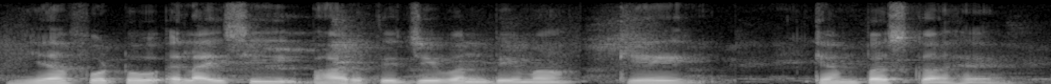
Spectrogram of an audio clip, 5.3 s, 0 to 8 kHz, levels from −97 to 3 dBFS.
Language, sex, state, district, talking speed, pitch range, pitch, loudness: Maithili, male, Bihar, Supaul, 125 wpm, 120-125 Hz, 125 Hz, -26 LUFS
